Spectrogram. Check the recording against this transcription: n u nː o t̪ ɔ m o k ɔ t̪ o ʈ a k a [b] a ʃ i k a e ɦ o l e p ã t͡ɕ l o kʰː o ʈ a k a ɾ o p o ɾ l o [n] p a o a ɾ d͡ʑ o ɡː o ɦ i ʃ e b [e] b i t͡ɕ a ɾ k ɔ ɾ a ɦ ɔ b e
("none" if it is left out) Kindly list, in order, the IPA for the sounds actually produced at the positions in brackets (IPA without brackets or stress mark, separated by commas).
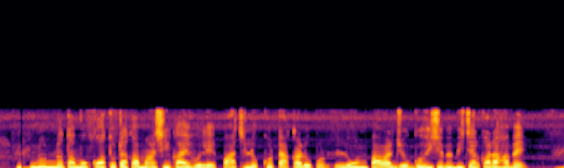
m, n, e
